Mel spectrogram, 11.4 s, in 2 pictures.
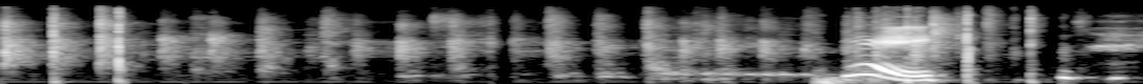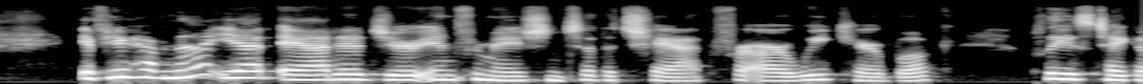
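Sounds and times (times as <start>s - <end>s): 
scattered applause from a small group: 0.0s - 5.4s
speech: 4.2s - 11.4s.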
